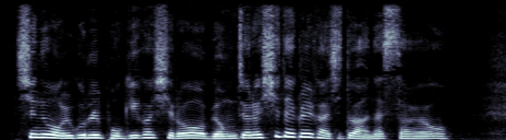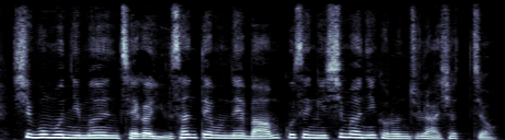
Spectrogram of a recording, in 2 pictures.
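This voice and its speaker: A woman tells a first-person story in a calm, confiding voice at an even pace. Her tone is mellow and soft, with a mid-range pitch. She narrates steadily, like a bedtime radio reading.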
